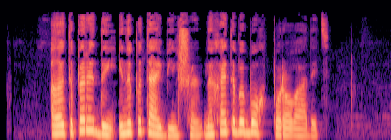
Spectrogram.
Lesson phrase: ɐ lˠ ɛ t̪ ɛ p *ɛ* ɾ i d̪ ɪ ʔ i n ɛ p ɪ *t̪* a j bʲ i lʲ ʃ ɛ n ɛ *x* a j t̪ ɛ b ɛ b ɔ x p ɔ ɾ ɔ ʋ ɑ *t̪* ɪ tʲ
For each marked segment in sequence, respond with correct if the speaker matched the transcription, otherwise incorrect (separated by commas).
correct, correct, correct, incorrect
